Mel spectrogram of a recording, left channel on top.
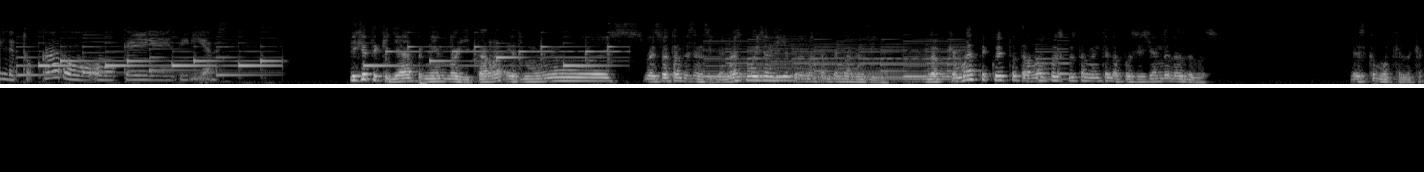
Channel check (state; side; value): silent; right; digital silence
